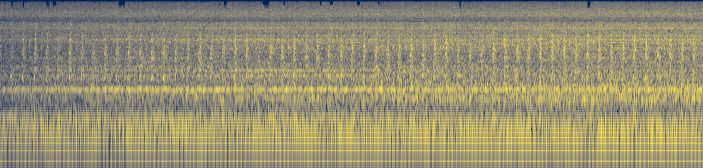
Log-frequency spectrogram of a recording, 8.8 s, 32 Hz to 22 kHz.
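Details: 1993 Plymouth Grand Voyager SE, revived after 18 years parked, warm day around 41°F: fast, regular light ticking, a couple of beats a second, over a steady idle; top-end tick, cause unconfirmed, no leaks found underneath.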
